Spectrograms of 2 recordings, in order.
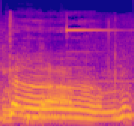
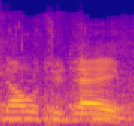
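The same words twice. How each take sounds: First: It is pronounced with a French-style accent. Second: It is pronounced with an English-style accent. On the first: The speaker calls it right. "You go to" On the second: The speaker calls it wrong. "You don't go to"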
